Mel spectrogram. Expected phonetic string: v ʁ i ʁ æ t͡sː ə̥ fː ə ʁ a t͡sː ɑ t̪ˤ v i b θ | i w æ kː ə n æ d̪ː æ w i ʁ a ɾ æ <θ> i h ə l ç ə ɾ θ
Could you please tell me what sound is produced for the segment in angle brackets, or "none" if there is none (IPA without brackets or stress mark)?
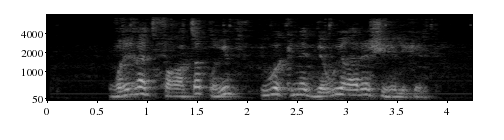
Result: ʃ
